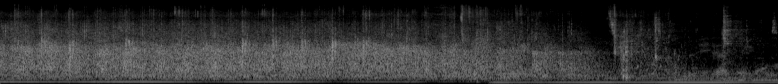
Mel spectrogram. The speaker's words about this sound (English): Would you give him a round of applause as he makes his way?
